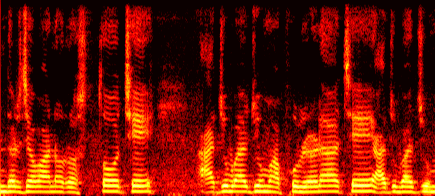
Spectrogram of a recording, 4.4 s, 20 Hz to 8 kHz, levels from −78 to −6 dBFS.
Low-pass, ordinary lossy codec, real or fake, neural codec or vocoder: none; none; real; none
